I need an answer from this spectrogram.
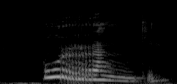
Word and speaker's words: Purranque: Entonces nosotros diremos en español Costa Rica, Río, Purranque. ¿Ves? La lengua vibra, está blandita, ¿vale? Solo se deja llevar por el aire que es expulsado con fuerza.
